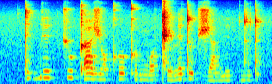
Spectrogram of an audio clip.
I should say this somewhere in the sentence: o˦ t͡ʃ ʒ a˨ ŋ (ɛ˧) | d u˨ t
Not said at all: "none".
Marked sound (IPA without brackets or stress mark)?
ɪ˧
